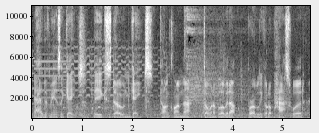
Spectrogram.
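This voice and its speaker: Deep-voiced man, lively storytelling. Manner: wry, conversational asides. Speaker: storyteller, first-person narrator. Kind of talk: scripted comedic first-person narration.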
